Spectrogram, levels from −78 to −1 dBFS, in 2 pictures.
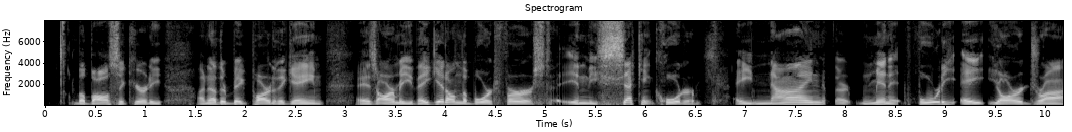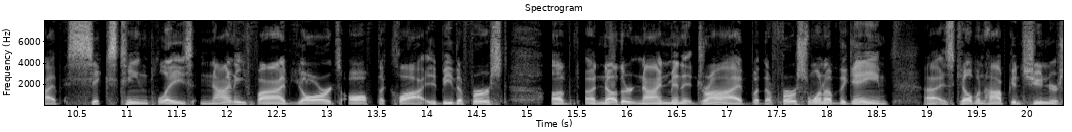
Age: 40-59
